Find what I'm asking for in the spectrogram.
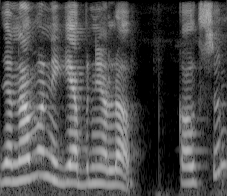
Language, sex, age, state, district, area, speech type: Assamese, female, 60+, Assam, Tinsukia, rural, spontaneous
